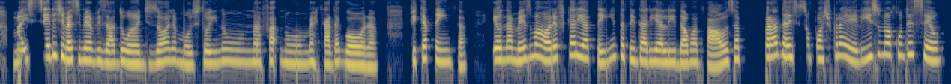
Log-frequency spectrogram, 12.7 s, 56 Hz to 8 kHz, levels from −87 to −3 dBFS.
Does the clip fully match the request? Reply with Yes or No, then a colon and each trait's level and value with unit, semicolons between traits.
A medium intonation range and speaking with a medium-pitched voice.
No: average, 4.5 semitones; high, 220 Hz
